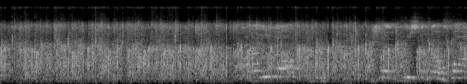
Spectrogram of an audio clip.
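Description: Church congregation clapping steadily and loudly, a thick continuous wash of applause with scattered voices mixed in.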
